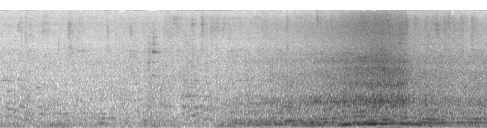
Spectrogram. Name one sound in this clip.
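A band plays on stage, quiet at first and then swelling louder.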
